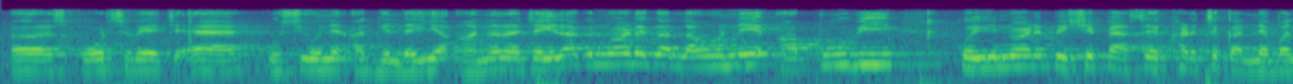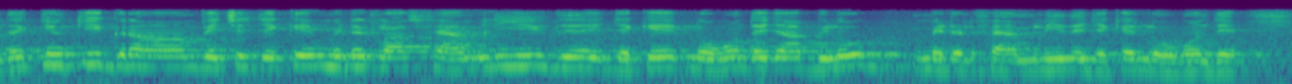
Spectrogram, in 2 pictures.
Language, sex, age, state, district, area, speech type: Dogri, male, 18-30, Jammu and Kashmir, Reasi, rural, spontaneous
